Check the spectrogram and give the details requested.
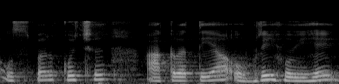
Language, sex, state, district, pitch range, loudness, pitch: Hindi, female, Bihar, Gopalganj, 175-210 Hz, -28 LUFS, 200 Hz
